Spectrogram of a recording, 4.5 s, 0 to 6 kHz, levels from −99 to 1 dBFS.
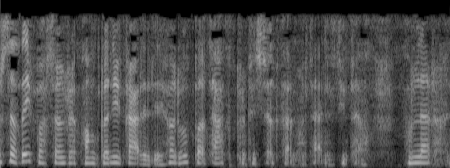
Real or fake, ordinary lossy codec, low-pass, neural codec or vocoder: fake; MP3, 32 kbps; 5.4 kHz; autoencoder, 44.1 kHz, a latent of 192 numbers a frame, MeloTTS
